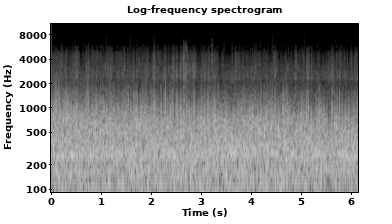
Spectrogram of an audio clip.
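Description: Wind rushing over the microphone of a camera carried on a moving bicycle, a loud, steady noise.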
